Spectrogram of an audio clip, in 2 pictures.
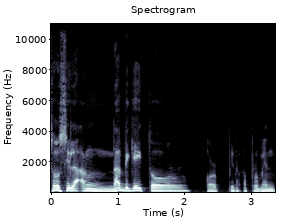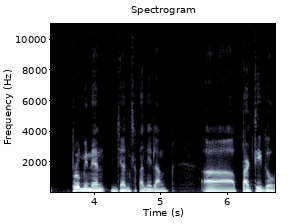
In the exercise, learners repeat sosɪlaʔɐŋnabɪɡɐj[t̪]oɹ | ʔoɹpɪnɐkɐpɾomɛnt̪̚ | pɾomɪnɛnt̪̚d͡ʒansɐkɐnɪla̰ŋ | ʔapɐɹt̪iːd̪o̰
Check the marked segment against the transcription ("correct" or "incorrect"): correct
